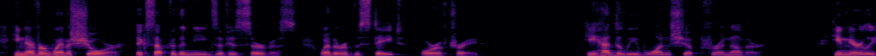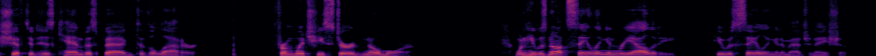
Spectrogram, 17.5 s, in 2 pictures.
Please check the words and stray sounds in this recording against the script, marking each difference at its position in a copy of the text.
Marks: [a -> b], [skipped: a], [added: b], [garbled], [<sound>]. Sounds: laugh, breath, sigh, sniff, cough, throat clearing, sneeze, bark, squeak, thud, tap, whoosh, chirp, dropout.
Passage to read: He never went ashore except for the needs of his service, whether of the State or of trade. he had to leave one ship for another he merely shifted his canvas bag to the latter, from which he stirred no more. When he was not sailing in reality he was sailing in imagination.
He never went ashore except for the needs of his service, whether of the State or of trade. he had to leave one ship for another he merely shifted his canvas bag to the latter, [sniff] from which he stirred no more. When he was not sailing in reality he was sailing in imagination.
